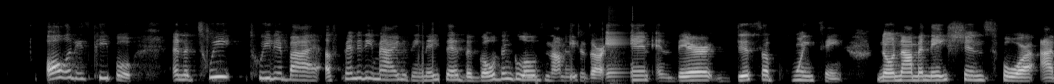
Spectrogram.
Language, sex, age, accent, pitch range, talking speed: English, female, 30-49, American, 195-280 Hz, 150 wpm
